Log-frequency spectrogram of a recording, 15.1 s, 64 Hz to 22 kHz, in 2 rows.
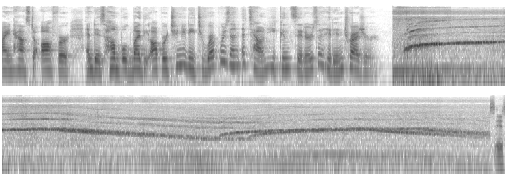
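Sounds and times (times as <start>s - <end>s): low rumble: 5.9s - 11.6s
ambulance siren wailing: 5.9s - 15.0s.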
